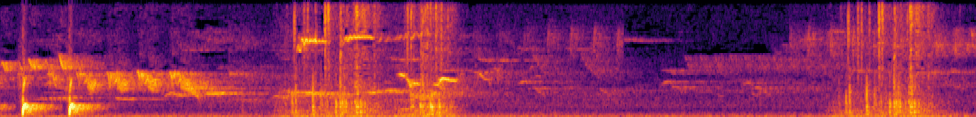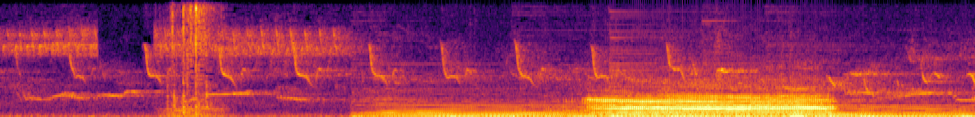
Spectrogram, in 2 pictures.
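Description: Small coloured pebbles rattling down in a few short rushes as they are scattered by hand, over steady bird chirping. Background music comes in about seven seconds in.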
